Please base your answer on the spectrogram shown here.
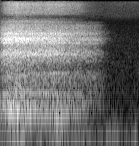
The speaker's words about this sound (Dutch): Zodat je dus goed contact maakt met de vloer. Of als je in de buitenlucht zit, letterlijk met de aarde. En adem diep in.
